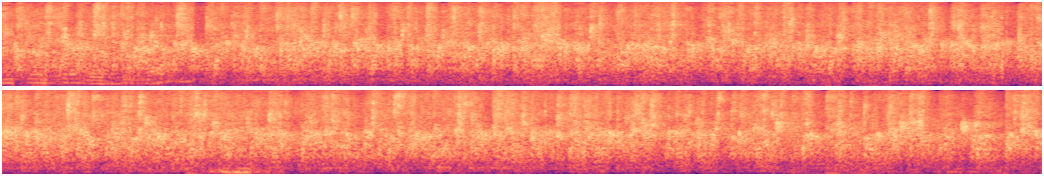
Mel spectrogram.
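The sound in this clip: An audience applauds to welcome someone, producing loud, dense clapping that holds at a steady level for the whole stretch without pause.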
